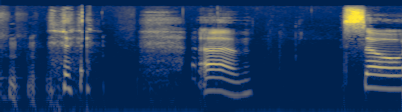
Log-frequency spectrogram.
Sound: both laughing

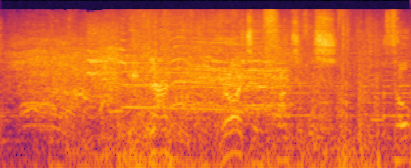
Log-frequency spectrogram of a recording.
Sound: screech

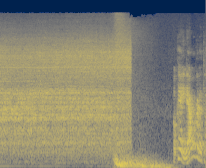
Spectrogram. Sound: vacuuming

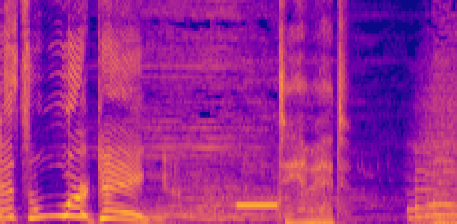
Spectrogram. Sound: beep; upbeat adventurous music

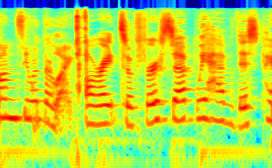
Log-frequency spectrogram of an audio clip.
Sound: mouse clicks

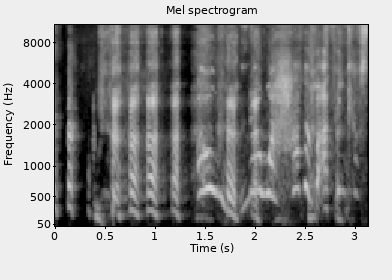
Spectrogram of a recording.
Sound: laughs; laughing

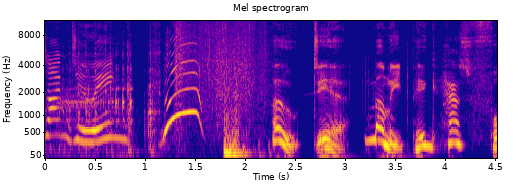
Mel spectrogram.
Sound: screams; thuds

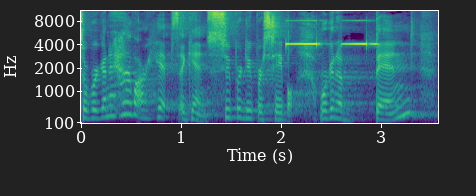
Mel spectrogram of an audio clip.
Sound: timer beeps

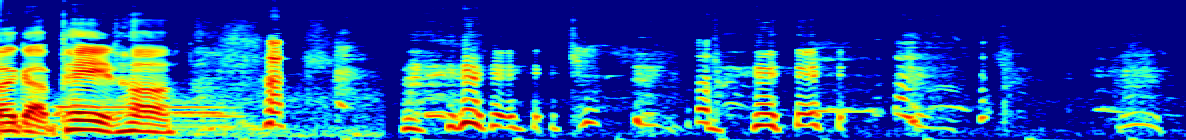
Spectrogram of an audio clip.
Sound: laughter

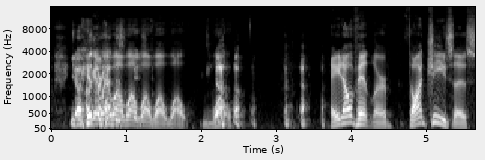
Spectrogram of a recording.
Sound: laughs

